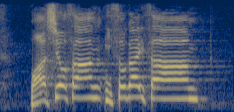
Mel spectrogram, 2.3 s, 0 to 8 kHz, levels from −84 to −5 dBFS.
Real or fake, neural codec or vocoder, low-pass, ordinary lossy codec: real; none; 7.2 kHz; Opus, 64 kbps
